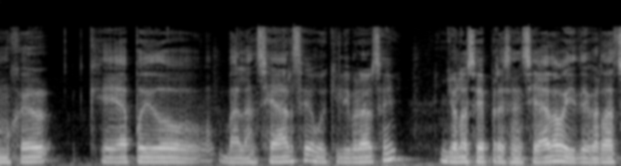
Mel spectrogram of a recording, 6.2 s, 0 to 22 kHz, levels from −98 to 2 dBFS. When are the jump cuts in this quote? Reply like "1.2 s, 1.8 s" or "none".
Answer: 4.3 s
